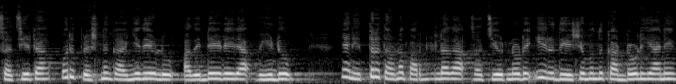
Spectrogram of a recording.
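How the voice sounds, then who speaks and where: A woman's voice: on the high side, flat delivery, fast talker, dark tone, in a large hall, lightly acted. A woman voicing a worried but determined young wife in a storybook narration, pleading and scolding.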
